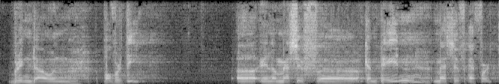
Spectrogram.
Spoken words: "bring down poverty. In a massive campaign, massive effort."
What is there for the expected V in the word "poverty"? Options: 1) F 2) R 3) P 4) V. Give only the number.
4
